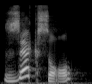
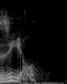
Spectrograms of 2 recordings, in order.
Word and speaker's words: Zexal: Is spelled Yu-Gi-Oh Z-E huge X-A-L. It's very frequently pronounced Zexal. The X is not actually a letter in that word. It is just a design. And so according to the Japanese, it's pronounced Zeal. If you like look at the Japanese yeah. like writing. – Z-E-A-L, yeah.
